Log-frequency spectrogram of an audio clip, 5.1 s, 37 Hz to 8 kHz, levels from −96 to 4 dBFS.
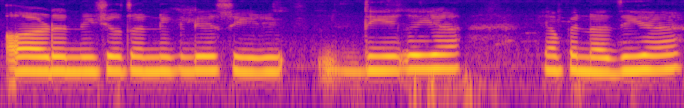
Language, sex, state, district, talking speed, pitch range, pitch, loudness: Hindi, female, Bihar, Katihar, 150 wpm, 235-250 Hz, 240 Hz, -13 LUFS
